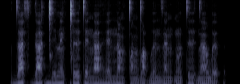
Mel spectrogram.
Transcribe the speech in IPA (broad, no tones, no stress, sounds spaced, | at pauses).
d a s ɡ a ɡ͡ǀ e l ɛ̃ ǀ ɘ t ɛ ŋ a ɦ ɛ n ə̃ ŋ tˤ ə̃ ŋ dˤ œ b ə n z ã ŋ ɠ õ t ɘ d ã w œ ʔ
